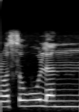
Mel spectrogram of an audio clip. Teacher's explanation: تنوین کی تختی میں میں نے بتایا تھا جیسے رسولن، اب جو دو زبر ہیں اس کے اینڈ پہ ہماری نون کی آواز جا رہی ہے، اور جو نون کی آواز ہے وہ ہم اپنی ناک میں لے کے جا رہے ہیں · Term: غنہ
